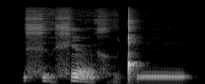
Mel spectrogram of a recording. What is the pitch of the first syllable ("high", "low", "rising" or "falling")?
falling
